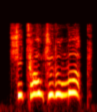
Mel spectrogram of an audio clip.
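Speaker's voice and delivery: very high, loud screech; little sister screaming in panic. A narrator's reading. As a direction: scream it at her. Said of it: "Carrie screamed".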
